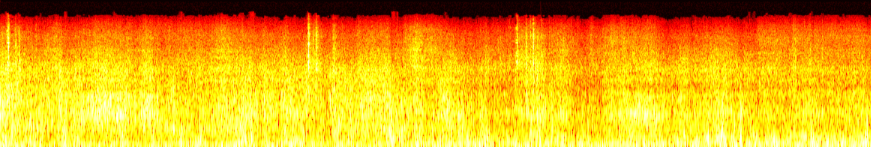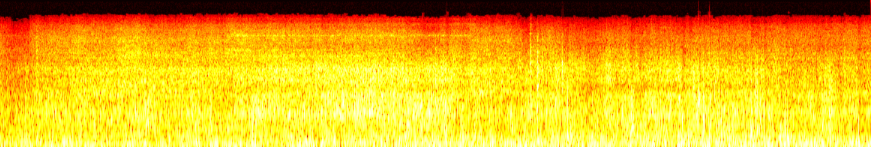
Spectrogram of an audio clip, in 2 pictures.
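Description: Wind rushes steadily past, roaring low and loud.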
